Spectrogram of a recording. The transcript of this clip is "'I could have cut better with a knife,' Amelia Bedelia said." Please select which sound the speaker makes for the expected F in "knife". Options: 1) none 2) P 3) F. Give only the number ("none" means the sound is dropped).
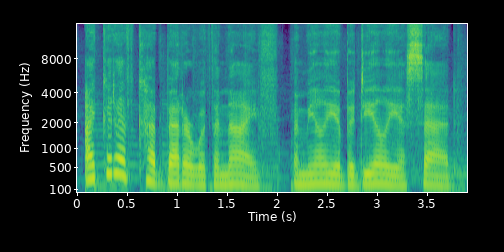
3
